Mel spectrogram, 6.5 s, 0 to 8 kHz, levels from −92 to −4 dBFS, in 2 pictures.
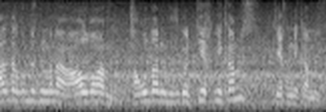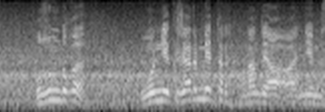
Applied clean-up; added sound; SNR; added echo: none; none; none; none.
